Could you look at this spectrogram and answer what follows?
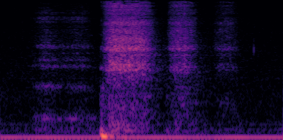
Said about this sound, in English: Wait, can I have another sip of drink? Is everyone going to go silent?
